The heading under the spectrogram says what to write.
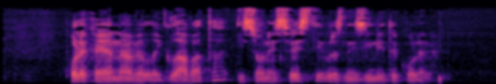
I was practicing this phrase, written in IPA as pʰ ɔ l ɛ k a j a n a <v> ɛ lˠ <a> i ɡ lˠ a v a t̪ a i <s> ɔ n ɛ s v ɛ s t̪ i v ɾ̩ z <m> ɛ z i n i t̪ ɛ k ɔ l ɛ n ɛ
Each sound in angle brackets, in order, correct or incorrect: correct, correct, correct, incorrect

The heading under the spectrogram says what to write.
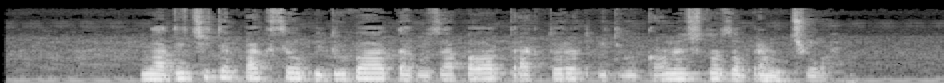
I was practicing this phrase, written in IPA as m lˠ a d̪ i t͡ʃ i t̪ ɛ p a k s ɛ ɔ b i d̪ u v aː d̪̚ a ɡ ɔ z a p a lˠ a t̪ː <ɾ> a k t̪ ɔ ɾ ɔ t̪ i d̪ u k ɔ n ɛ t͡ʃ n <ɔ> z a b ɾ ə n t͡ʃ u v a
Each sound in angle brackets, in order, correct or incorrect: correct, correct

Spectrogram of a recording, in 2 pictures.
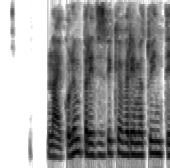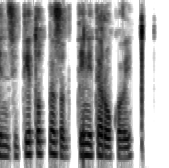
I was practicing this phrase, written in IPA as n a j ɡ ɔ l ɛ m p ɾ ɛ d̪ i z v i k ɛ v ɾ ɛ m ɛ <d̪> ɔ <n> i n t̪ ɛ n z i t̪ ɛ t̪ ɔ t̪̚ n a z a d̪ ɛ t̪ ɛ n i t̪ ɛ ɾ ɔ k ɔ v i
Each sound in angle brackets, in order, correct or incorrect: incorrect, incorrect

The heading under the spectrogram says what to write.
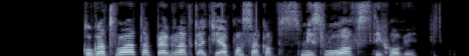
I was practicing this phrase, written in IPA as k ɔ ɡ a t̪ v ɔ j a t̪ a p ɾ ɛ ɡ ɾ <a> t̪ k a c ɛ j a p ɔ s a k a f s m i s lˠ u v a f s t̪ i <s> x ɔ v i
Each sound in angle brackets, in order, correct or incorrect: correct, incorrect

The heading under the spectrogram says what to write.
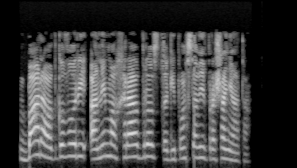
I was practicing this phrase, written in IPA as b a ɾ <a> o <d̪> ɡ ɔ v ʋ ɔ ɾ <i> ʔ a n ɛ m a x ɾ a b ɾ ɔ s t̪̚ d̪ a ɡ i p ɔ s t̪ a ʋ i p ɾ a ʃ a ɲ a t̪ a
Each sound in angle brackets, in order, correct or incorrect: correct, correct, correct

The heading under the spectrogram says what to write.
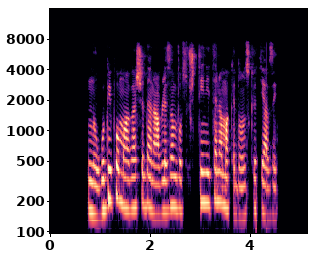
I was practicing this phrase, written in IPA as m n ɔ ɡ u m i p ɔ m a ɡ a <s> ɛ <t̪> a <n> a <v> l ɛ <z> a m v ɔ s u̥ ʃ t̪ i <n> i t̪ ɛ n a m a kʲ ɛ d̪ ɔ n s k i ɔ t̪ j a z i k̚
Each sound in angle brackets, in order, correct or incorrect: incorrect, incorrect, correct, correct, correct, correct

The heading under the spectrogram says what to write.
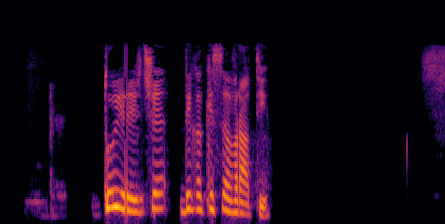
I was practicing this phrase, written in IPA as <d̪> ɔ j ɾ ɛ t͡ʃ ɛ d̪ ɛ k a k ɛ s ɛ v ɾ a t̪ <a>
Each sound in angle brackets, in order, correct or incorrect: incorrect, incorrect

